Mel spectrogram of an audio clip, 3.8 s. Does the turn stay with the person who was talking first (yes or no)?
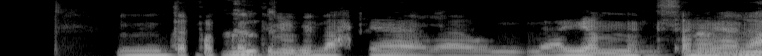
no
